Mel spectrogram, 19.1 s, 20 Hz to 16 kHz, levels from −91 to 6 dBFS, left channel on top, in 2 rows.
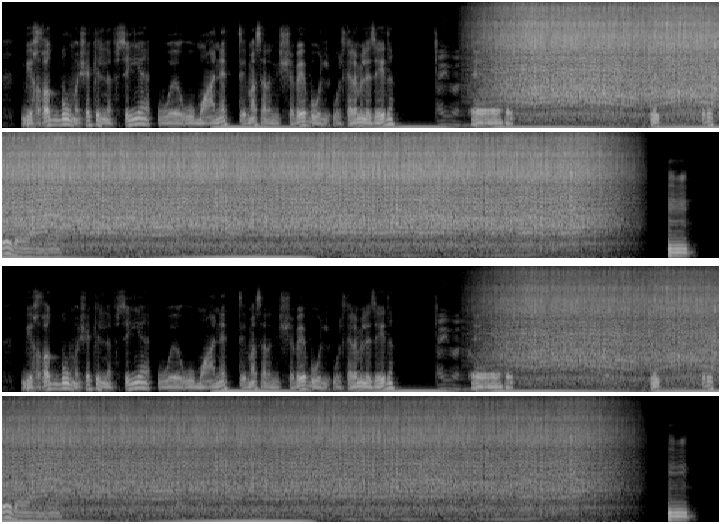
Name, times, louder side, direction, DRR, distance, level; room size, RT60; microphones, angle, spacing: voice 1, 0.3-5.2 6.3-6.8 8.6-8.8 9.3-10.4 18.4-18.8, left 2 dB, 50° left, 1.0 m, -34 dB
sound 1, 2.8-4.2 4.6-11.2 11.5-13.8, equal, 55° right, 3.5 m, -41 dB
voice 2, 5.8-6.8 7.9-10.3 11.8-13.2 14.1-16.9, equal, 5° left, 5.9 m, -54 dB
sound 2, 6.3-18.0, left 9 dB, 30° left, 0.4 m, -24 dB
head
